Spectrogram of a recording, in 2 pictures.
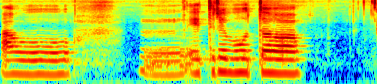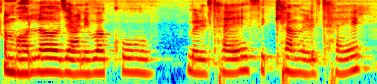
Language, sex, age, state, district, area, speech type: Odia, female, 18-30, Odisha, Kendrapara, urban, spontaneous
